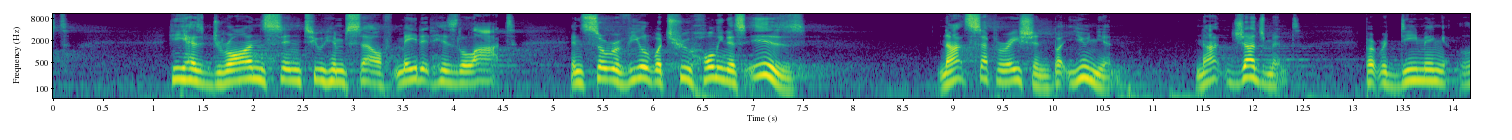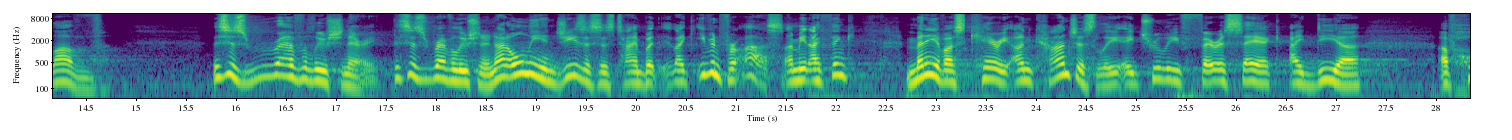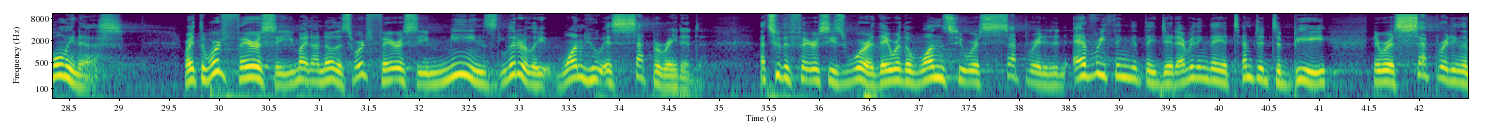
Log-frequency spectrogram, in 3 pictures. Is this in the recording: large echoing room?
yes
